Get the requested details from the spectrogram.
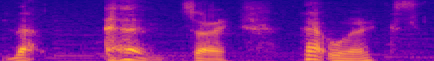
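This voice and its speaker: Mid-pitched man chatting at game table. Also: lively intonation, takes it slowly, a bit bright, faint music behind, low-quality recording. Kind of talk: casual chat during a game.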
